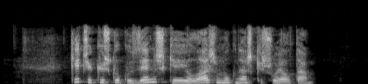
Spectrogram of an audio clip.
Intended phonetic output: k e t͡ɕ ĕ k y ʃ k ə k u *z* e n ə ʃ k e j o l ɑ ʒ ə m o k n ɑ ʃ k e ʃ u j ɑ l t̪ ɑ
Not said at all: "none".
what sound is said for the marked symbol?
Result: z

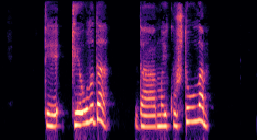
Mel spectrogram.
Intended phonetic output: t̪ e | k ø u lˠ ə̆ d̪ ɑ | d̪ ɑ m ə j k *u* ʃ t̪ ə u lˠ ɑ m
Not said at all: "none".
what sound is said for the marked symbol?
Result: u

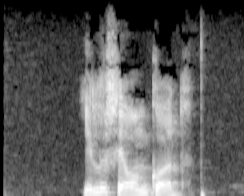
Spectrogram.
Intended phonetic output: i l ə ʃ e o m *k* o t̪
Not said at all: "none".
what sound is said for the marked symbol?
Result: k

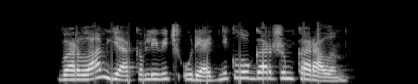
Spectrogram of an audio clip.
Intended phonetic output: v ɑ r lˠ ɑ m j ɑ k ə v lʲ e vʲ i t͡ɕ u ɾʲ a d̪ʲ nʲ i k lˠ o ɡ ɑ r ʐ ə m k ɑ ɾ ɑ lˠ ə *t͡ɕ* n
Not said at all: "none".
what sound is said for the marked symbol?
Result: none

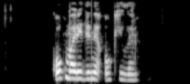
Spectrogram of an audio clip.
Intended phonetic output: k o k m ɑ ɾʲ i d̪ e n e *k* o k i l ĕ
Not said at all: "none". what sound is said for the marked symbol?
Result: ʔ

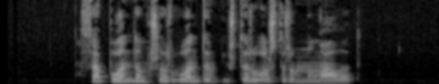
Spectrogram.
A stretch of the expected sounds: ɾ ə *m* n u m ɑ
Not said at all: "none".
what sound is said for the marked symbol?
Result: m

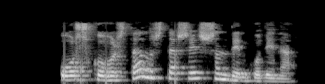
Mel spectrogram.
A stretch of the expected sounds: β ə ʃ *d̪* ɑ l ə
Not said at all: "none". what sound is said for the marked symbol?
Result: t̪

